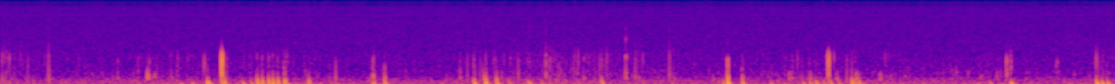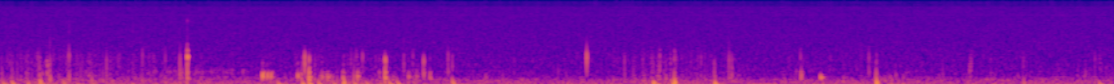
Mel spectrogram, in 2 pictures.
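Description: Quiet, low gurgling and bubbling with scattered pops over about eleven seconds: ordinary stomach growling.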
